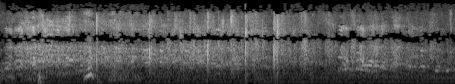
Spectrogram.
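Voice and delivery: high breathy laughter after the punchline; long delighted laugh. Real, not acted. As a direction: laugh hard at his own joke.

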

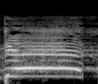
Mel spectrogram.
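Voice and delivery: high, drawn-out shout; calling out. Retold or imitated. Son calling his dad at the pulpit, high shout. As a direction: call across the church, high and long.

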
